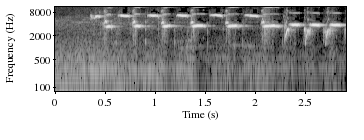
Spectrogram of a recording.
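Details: Timbrado canary sings a training phrase: after a faint start, clear high notes repeat rhythmically, roughly four per second, each with a ringing overtone, ending in a few fuller chirps.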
